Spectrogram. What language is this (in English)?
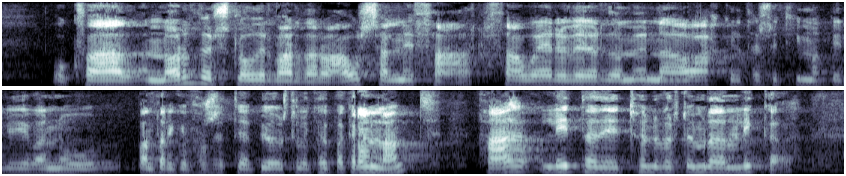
Icelandic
